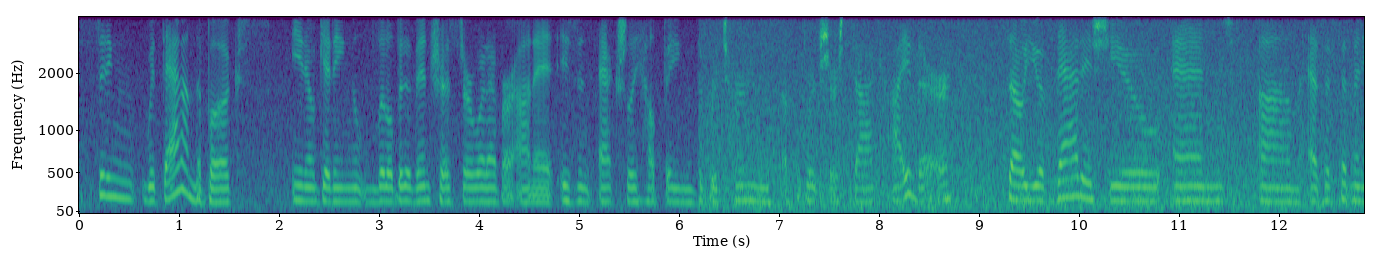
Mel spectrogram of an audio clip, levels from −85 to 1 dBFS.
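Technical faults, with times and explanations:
No technical faults, with times and explanations, to report.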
